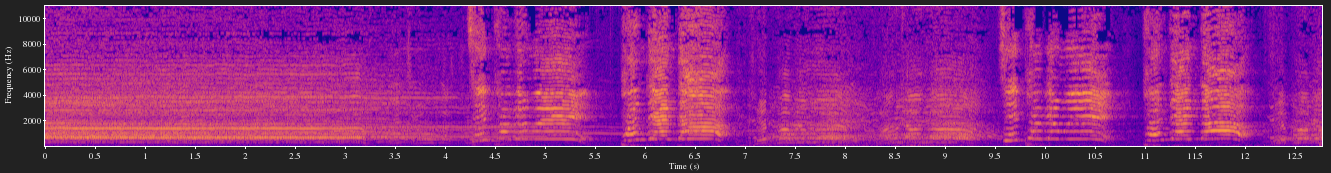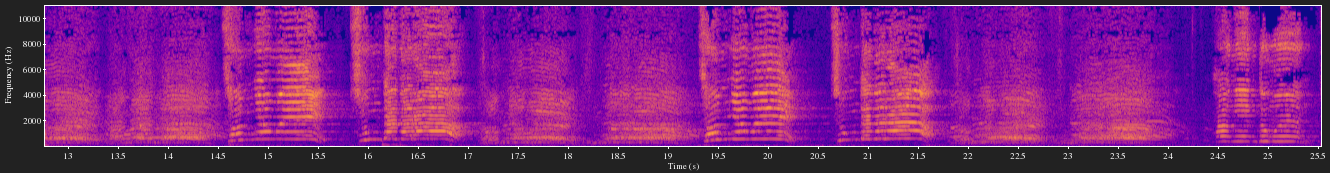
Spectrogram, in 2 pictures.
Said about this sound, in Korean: 힘차게 함성 한번 질러봤으면 좋겠습니다. 함성 시작!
